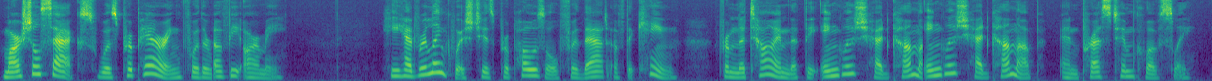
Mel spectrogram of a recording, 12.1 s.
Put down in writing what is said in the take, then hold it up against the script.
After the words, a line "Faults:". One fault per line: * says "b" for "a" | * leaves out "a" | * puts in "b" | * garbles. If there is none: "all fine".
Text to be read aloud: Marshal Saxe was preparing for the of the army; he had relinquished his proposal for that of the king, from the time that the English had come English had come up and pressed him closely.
Marshal Saxe was preparing for the of the army; he had relinquished his proposal for that of the king, from the time that the English had come English had come up and pressed him closely.
Faults:
all fine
